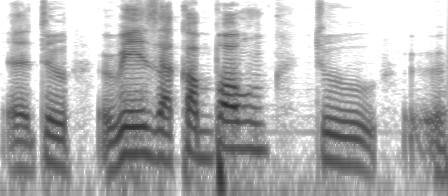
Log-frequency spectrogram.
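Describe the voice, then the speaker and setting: A man's voice: mid-range voice, animated, slow, a little mellow, no echo. Middle-aged trinidadian male radio co-host, lectures on word meanings and laughs a lot, close dry studio mic. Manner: laughs often, lectures on words. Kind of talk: casual radio chat.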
